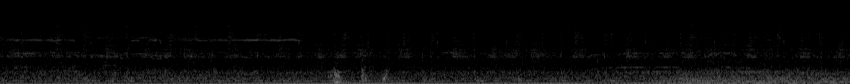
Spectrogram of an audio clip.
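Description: A car engine idles with a low steady rumble inside the car.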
